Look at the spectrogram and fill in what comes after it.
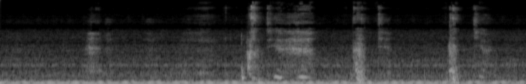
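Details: Allergy fit, too short of air to stifle properly: several rapid, desperate, barely stifled muffled sneezes with sharp catches of breath, over a steady engine-like hum.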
